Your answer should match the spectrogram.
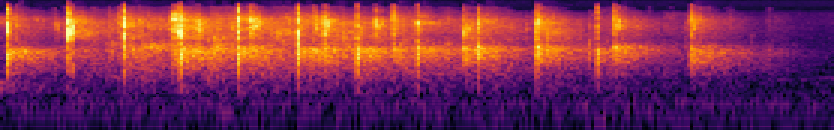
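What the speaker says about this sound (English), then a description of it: "A huge round of applause for him" Fairly quiet applause from a conference audience at a cyber security congress inauguration, with distinct individual claps standing out in an uneven rhythm over a soft wash of clapping.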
